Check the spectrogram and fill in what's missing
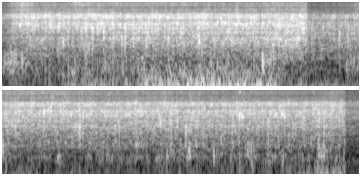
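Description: Green chilli, vegetable stalks and potato pieces frying in oil in a pan over a lit stove, making a loud, dense, continuous sizzle. It eases slightly partway through and then carries on steadily.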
